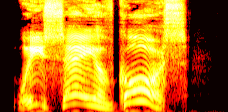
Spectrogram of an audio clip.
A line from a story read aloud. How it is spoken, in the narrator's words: somebody cried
